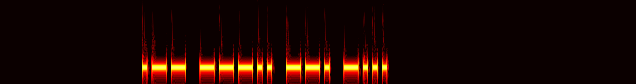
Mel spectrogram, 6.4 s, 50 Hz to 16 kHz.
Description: Morse code, heard as a keyed tone, about 25 wpm, 700 Hz. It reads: W8GB
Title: USA Call Signs - 4 Characters - Repeated 2x - 25wpm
